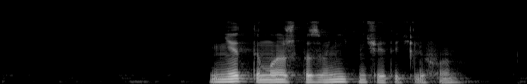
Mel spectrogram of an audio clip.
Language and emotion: Russian, neutral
